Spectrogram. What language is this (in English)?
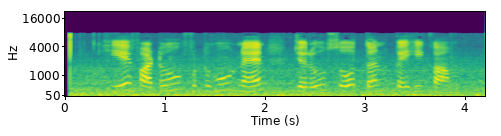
Sanskrit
